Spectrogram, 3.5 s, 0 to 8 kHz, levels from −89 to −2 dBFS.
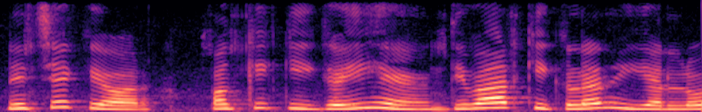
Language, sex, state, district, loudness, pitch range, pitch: Hindi, female, Jharkhand, Garhwa, -17 LUFS, 270-325 Hz, 300 Hz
